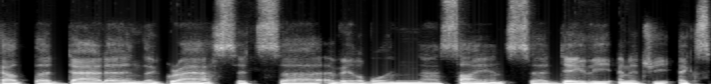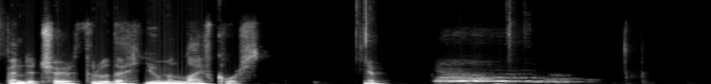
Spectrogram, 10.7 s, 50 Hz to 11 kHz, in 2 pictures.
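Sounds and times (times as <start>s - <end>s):
speech: 0.0s - 7.4s, 8.0s - 8.3s
dog letting out a drawn-out tonal cry: 8.6s - 9.8s.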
